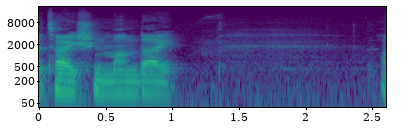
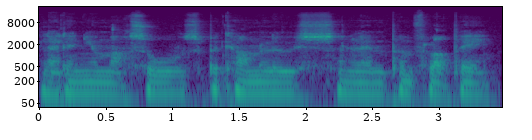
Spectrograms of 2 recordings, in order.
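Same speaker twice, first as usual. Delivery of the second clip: soft, unhurried meditation voice with long pauses; calm, even delivery, leaving space between phrases; guided meditation; 3 semitones lower, 10 dB quieter than usual. Acted. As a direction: guide the listener gently into deep relaxation.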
